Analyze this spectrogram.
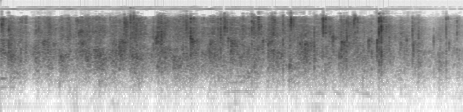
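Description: A church audience on the Gold Coast applauds to welcome a guest speaker, many hands clapping in a dense, sustained wash that holds at an even level throughout, with no voices speaking over it.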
